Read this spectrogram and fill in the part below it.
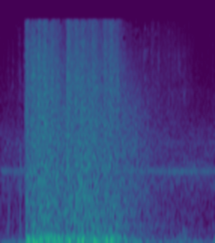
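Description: A rifle shot booms and echoes away.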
